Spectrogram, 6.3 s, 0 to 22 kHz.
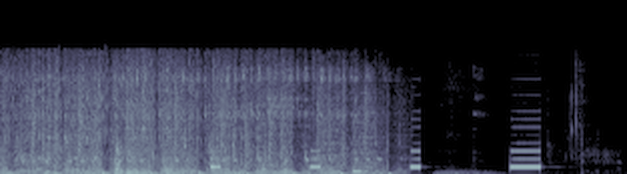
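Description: Instrumental music with a steady beat that cuts off about four seconds in. Three short electronic beeps a second apart lead to a longer final beep, a countdown signalling the start of the 180-second presentation timer.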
